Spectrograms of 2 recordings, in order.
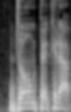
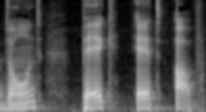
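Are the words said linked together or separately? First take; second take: linked; separately. First: The words run together with sounds linked. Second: Each word is said separately and clearly. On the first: "Todo junto" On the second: "Vamos a decirlo primero por separado"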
